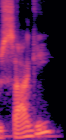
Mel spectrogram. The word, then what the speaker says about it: Usagi: soggy I can't say his name is it usagi yeah there you go well we can dive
